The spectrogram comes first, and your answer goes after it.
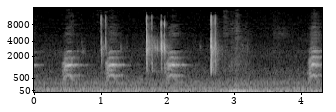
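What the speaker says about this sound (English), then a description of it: "We can hear Boo's dog in the background" Ginger, a pet dog, gives a few short barks spaced out in the background, mixed with quick clicking from a computer keyboard being typed on nearby.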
